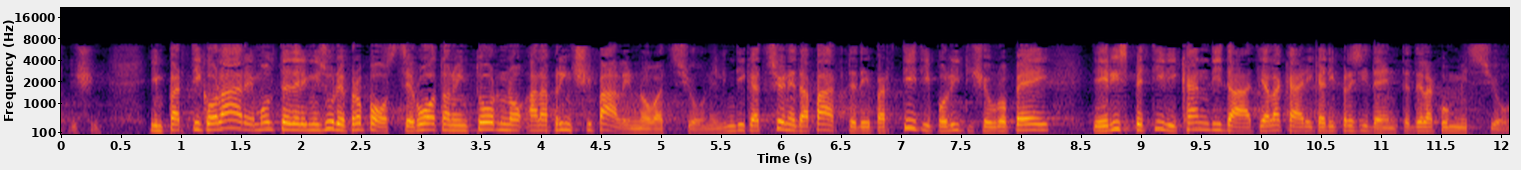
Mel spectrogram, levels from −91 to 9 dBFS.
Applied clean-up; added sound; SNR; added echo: none; none; none; none.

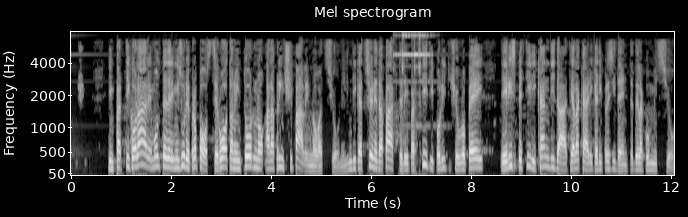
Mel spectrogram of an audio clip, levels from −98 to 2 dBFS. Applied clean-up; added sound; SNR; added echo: classical method spectral subtraction.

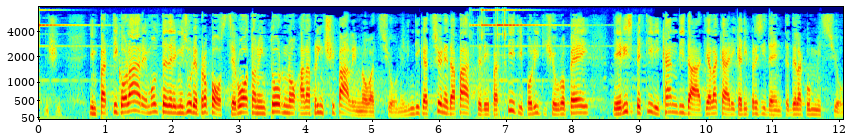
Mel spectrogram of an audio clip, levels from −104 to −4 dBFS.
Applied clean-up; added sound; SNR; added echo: none; Bell; 14 dB; none.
